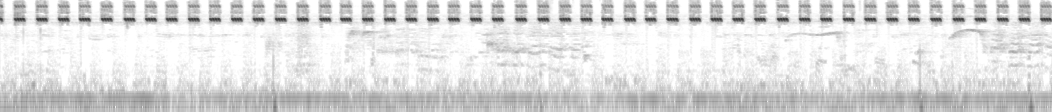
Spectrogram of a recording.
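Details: Cricket calling: rapid, evenly spaced, piercing high chirps at roughly four per second over a quiet background with a faint low hum.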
